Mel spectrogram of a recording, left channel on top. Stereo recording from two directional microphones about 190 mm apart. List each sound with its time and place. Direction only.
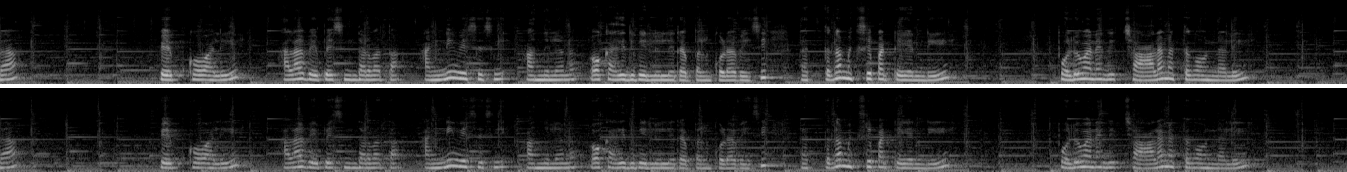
1.5 s a woman's voice: 30° left (ahead or behind)
10.6 s speech: 30° left (ahead or behind)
